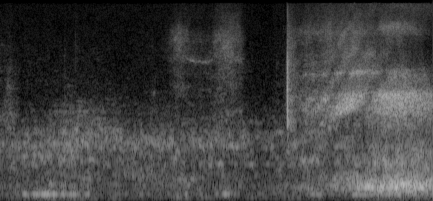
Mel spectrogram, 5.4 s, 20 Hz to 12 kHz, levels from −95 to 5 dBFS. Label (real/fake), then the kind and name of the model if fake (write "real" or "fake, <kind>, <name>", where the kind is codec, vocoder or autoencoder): real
